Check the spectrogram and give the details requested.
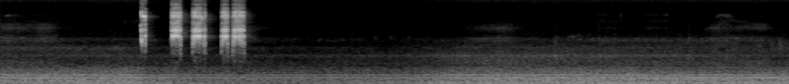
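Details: Black francolin utters a single rapid phrase of five loud rasping notes near the start, followed by a long quiet stretch of low background hum.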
